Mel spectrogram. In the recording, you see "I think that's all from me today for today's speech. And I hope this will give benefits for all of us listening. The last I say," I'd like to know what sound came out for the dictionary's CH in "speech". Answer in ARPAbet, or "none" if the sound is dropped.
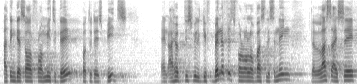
S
